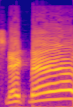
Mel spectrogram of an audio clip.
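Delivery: very loud, high, shrill yelling. Stuck with hands in a tree, calling out for snake man, yelling. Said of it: "That's why I'm like yelling".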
